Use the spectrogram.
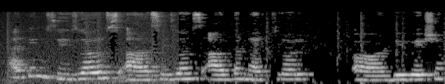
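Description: Speech, with room noise sitting about 18 dB below the voice up to 1.79 s. From there, just after "I think seasons uh", overdone noise removal takes hold and runs to the end at 4.46 s. The reduction is set too aggressively, so frequency bands near its noise estimate are pulled down or gated entirely, taking quieter voice components with them. The background drops and breaks up into twinkling specks.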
